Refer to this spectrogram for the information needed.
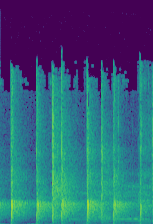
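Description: Clapping from an audience: about seven sharp, bright claps in a steady, fairly quick rhythm, evenly spaced and moderately loud, with no voices over them.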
